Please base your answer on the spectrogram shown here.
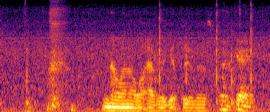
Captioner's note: laughs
